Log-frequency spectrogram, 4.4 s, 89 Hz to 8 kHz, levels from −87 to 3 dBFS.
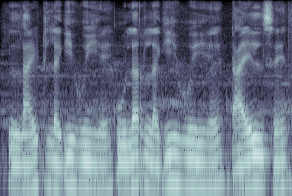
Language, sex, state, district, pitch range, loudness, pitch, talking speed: Hindi, female, Chhattisgarh, Bastar, 95-110 Hz, -18 LUFS, 100 Hz, 135 wpm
